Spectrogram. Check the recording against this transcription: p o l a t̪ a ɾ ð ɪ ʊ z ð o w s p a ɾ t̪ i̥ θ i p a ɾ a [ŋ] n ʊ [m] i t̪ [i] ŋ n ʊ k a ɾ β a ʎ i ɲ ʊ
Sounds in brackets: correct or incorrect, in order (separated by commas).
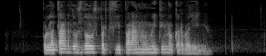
correct, correct, correct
